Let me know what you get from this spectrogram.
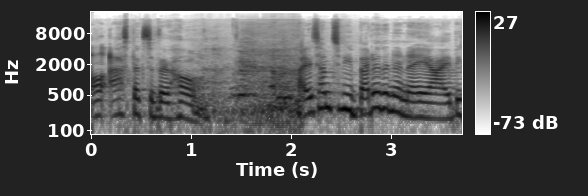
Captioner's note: audience laughs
